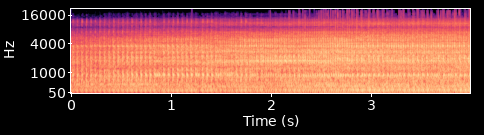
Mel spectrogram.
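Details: Early Honda Live Dio ZX two-stroke scooter, fan and bearing already replaced: at idle a fast, uneven tinny rattle of about four per second sits over the buzz. The owner says it is not the bearing and suspects something loose inside the muffler.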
